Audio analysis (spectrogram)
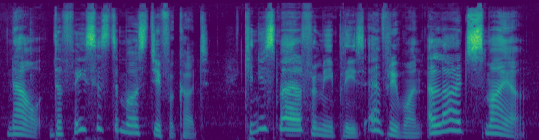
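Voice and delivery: high, sugary photographer coaxing; sweet monster in disguise, coaxing; sugary old lady. A narrator's reading. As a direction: lure them into smiling. Auntie Em coaxes smiles.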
